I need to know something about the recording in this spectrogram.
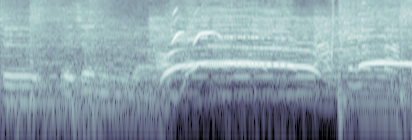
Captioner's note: cheering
